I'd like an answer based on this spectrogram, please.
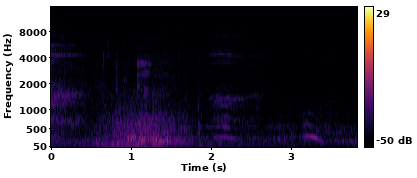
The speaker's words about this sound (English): I remember when I was a little girl and it used to storm like this.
